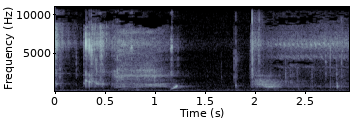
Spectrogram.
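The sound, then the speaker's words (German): Crunchy chewing sound effect from a video game as a character eats: a few short, wet, crisp bursts, quiet and with no talk. “Schnell was mampfen.”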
